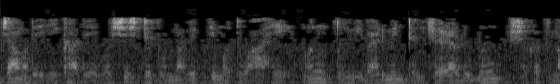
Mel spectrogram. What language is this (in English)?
Marathi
